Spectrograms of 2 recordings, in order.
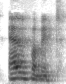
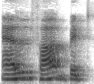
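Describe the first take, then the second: First: Said in the usual way. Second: alphabet slowly, syllable by syllable: al, fa, bet; broken into syllables. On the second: Shown as a demonstration. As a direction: stretch alphabet into three separate beats. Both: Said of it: "খেয়াল রাখবেন".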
